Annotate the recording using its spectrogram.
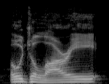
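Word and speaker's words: Ojulari: BJ is pronounced Ojolari from LSU going 30th.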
